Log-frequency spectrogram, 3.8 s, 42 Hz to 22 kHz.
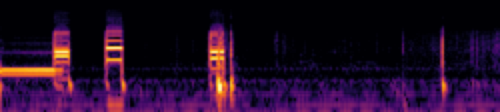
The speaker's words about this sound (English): Okay, we're going to dial 9 to get out. And we'll dial star 67, as you say. See if we get anything.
